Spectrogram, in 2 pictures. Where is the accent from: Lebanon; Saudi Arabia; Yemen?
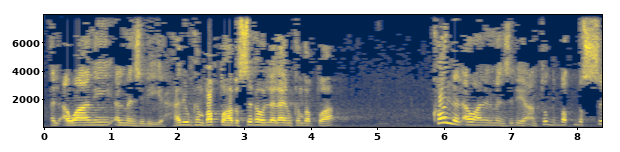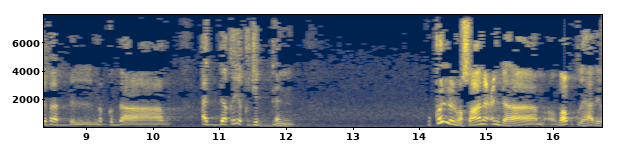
Saudi Arabia; Najd; كانوا يسمونه عندنا في نجد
